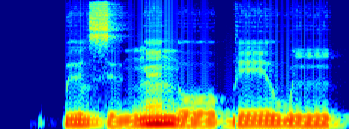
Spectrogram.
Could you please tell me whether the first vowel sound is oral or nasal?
oral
